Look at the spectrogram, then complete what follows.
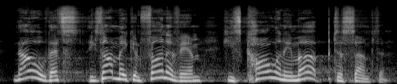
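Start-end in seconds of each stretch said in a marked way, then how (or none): none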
